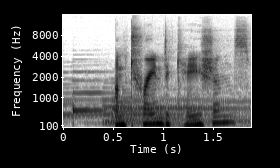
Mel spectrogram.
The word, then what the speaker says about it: contraindication: Contraindications.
